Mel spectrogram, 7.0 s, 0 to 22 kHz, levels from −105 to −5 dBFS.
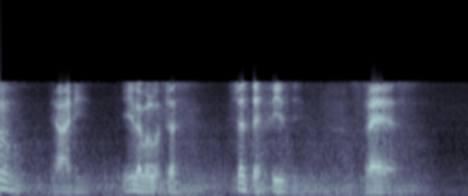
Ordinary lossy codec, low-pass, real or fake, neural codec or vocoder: AAC, 16 kbps; 7.2 kHz; fake; codec, 16 kHz, about 1 kbps, DyCAST, with the encoder's durations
